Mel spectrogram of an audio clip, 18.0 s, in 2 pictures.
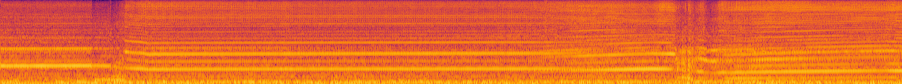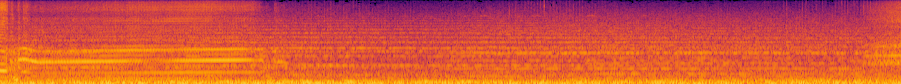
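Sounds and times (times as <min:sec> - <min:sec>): sports car engine accelerating: 0:00.0 - 0:14.4.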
